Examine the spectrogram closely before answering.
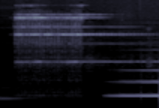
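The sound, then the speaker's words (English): A telephone bell rings in a bedroom, a bright, fast trill lasting just under a second. A steady, louder tone follows and grows toward the end. “While her phone rings, Teresa”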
